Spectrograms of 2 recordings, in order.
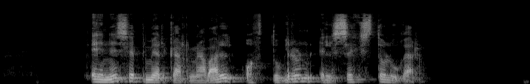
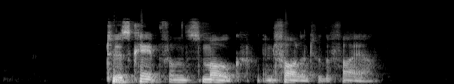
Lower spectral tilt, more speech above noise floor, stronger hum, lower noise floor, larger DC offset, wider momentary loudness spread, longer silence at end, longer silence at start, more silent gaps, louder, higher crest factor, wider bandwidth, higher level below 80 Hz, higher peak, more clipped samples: second, -3.5 dB/octave vs -5 dB/octave; second, 58 dB vs 62 dB; neither; first, -86 dBFS vs -79 dBFS; neither; second, 10 LU vs 13 LU; first, 1.1 s vs 0.8 s; second, 0.9 s vs 1.05 s; neither; second, -27 LUFS vs -17 LUFS; about the same, 20 dB vs 20 dB; first, 11.5 kHz vs 9.2 kHz; second, -58 dBFS vs -52 dBFS; second, -10 dBFS vs 0 dBFS; neither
